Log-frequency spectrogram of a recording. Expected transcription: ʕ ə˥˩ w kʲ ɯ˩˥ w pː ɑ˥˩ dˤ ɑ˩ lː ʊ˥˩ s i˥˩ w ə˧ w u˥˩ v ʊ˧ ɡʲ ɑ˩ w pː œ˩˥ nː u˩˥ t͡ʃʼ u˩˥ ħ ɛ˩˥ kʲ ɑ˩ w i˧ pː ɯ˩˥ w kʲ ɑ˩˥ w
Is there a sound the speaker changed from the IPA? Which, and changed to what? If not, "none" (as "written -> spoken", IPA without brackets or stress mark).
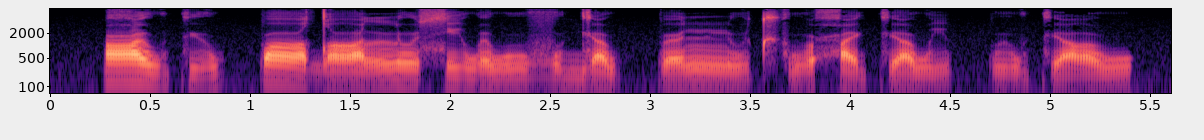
none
